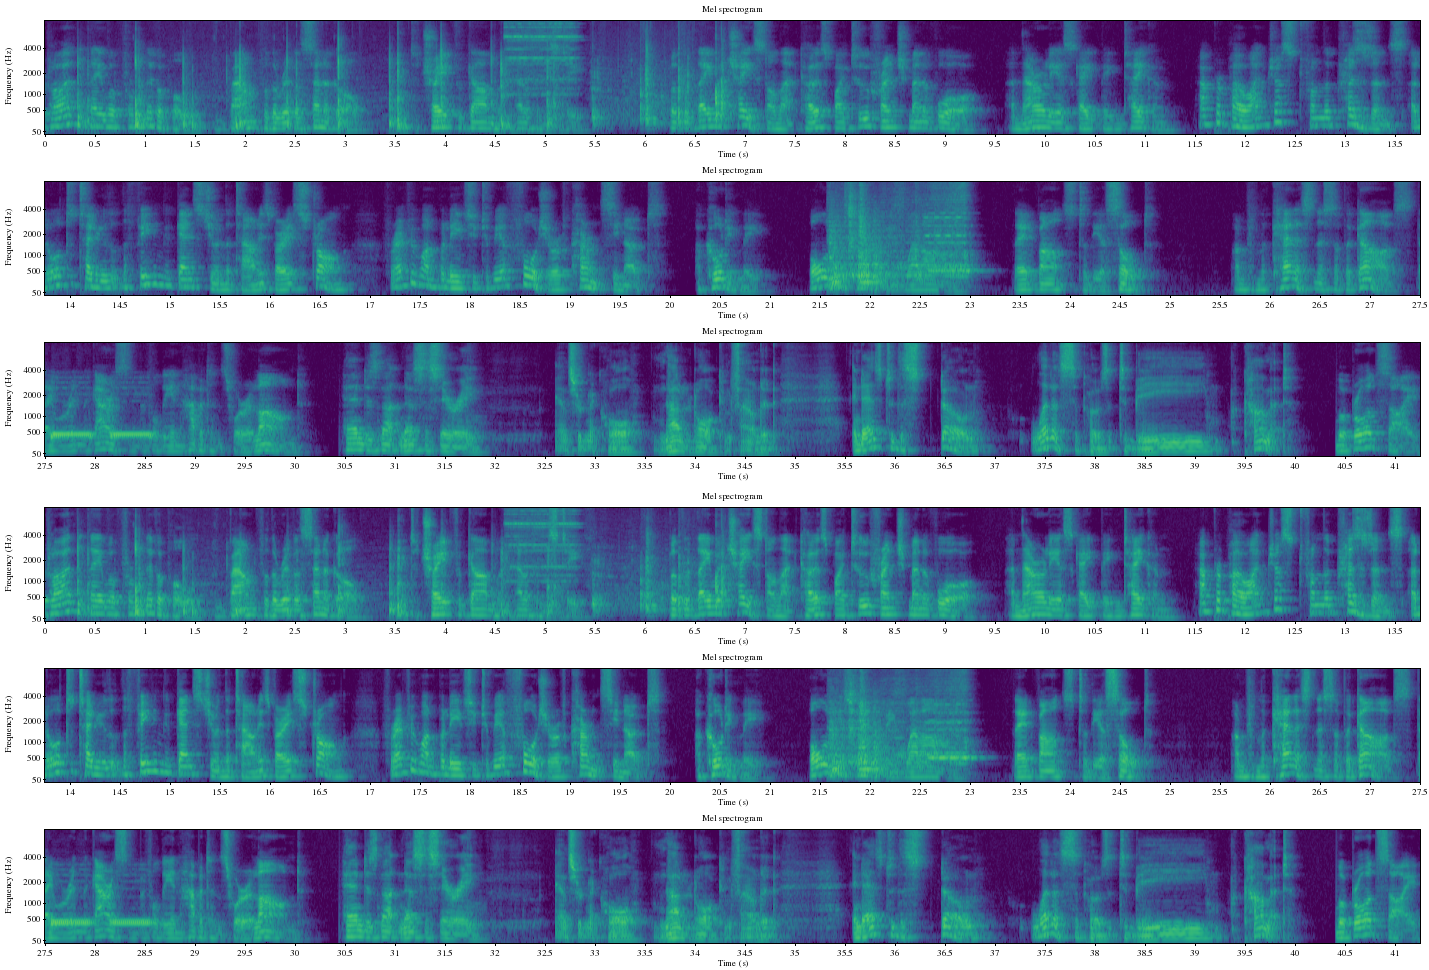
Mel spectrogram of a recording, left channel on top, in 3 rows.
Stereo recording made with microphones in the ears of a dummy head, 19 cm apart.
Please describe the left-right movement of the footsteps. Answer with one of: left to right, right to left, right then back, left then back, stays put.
left then back.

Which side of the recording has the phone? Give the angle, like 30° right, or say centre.
20° left.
